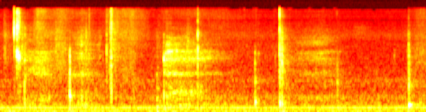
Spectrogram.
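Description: Quiet mouth sounds of drinking from a water bottle: scattered small clicks of sips and swallows, with a soft breathy exhale a little after halfway.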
